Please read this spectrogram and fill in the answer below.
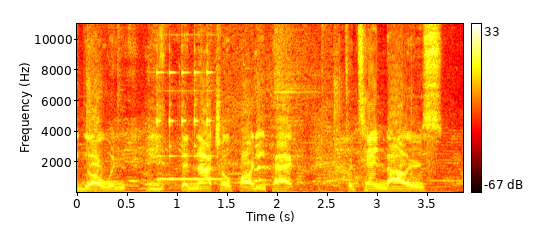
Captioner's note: dinging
